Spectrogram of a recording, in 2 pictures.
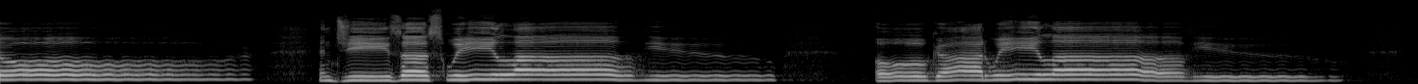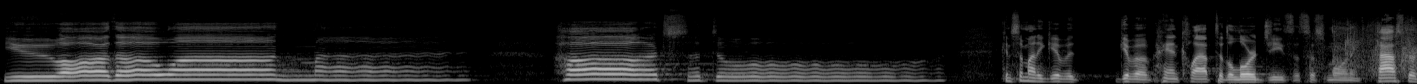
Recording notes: was recorded on October 13, 2019, during service at The Anchor Church in Rockport, Maine.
